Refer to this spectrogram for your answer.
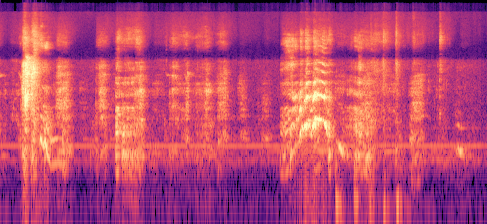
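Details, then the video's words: Pet dog making odd whining and yelping noises while left alone in the house after two other dogs leave; a series of irregular whimpers and squeaky vocal bursts with a steady background hum. "Dog makes Hilarious noises!"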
